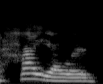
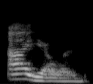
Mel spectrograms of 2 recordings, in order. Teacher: in modern hebrew when they're speaking they seem to lose the hay so it's not high yellowed it's eye yellowed everything is an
